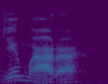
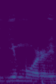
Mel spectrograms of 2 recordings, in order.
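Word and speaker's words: Gemara: Вот это комментариев, огромное количество комментариев, называется Гемара. Завершение, вот так буквально. Дополнение. Это уже написано на арамейском языке. Значит, в V веке записана палестинская гемара, или гемора иногда произносится.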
